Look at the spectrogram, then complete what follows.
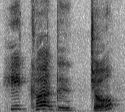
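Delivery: level pitch, then rising high on job. Example of an affirmative sentence turned question, rising high on 'job'. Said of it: "He is flat voice level, and job is a high voice level".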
